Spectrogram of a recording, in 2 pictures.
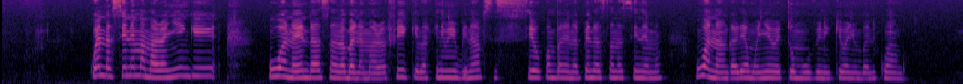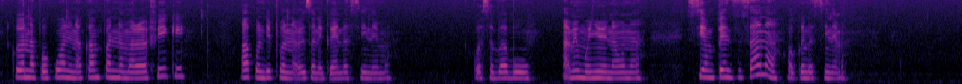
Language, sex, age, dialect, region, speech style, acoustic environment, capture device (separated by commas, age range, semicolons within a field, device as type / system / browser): Swahili, female, 25-34, Tanzania - Dar es Salaam, Tanzania, relaxed, nature; silence; appliances, desktop / Windows / Chrome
